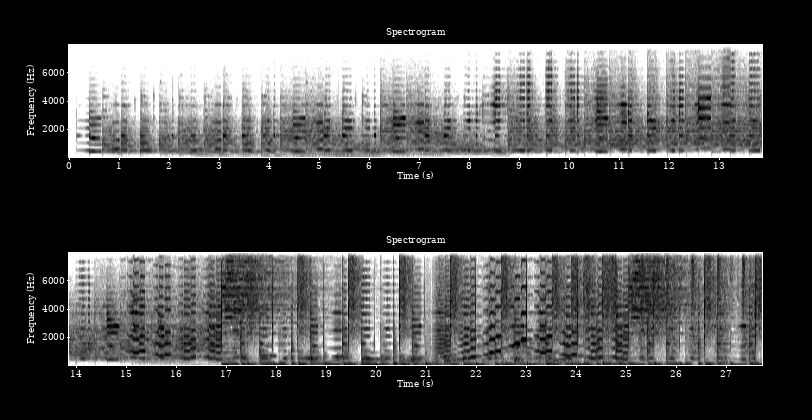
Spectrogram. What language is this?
English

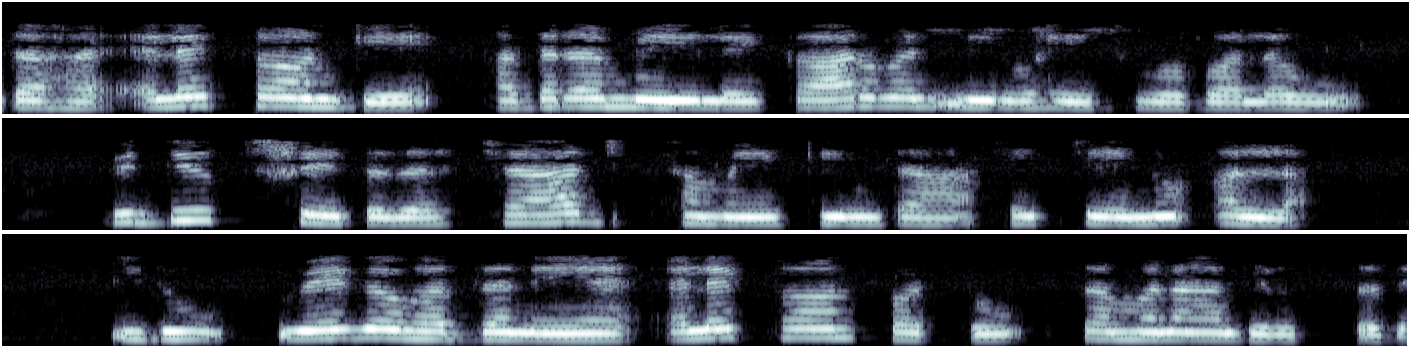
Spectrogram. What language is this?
Kannada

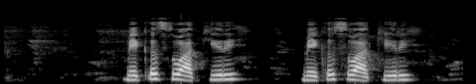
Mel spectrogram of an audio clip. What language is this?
Fang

